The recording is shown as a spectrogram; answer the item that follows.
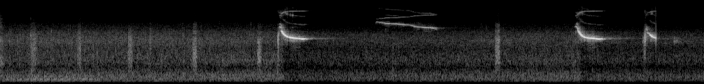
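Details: Red-winged blackbird relentlessly harassing a bald eagle at Decorah, Iowa, summer 2023: a few loud downward-sliding whistles and one wavering higher note, over light rustling and soft ticks.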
